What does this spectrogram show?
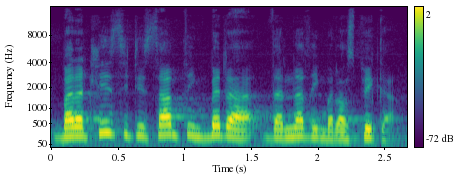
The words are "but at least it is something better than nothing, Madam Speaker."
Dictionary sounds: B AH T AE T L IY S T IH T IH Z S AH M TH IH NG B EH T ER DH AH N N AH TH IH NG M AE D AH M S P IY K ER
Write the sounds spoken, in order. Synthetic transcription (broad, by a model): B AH T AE T L IY S T IH T IH Z S AH M TH IH NG B EH T ER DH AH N N AH TH IH NG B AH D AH S P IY K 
